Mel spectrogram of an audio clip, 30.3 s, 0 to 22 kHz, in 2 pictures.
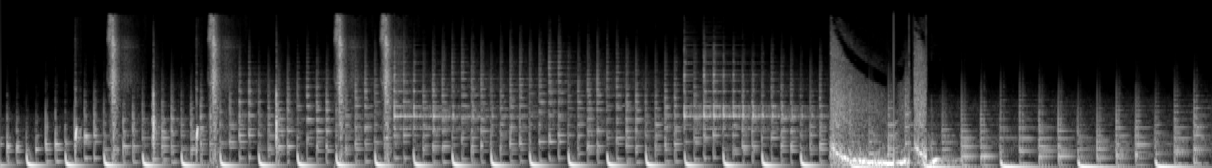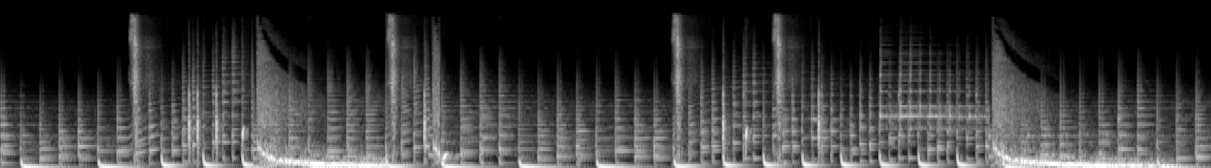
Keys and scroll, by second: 0.3 Right, 0.8 space, 1.2 w, 2.3-4.6 typing, 5.8 d, 6.3 a, 7.1 a, 8.0 d, 9.4 d, 10.2 s, 11.0 Down, 11.2 Down, 11.4 space, 16.6 Up, 17.1 Right, 17.7 Right, 18.0 space, 18.2 Down, 18.7 Right, 19.8 Up, 20.1 Left, 20.4 Down, 20.5 space, 21.6 Left, 23.4 Up, 24.3-25.9 typing, 27.4 s.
